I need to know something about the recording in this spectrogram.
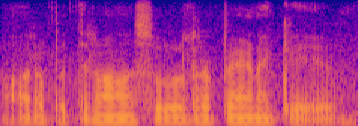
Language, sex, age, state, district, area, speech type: Tamil, male, 18-30, Tamil Nadu, Nagapattinam, rural, spontaneous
